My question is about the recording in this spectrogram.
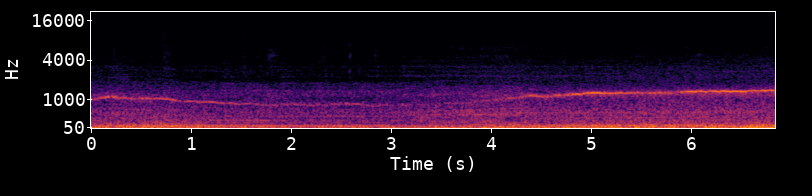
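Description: Motorcycle under way, with steady wind rumble on the microphone and a single whine from the bike. The whine sags a little in pitch, then climbs steadily through the second half.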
